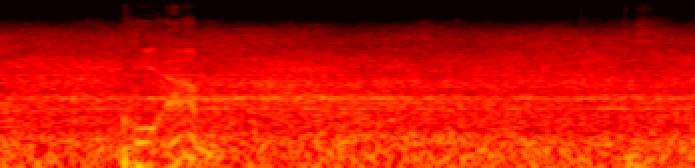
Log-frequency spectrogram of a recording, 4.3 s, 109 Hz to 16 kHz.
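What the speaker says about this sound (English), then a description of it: "Japan Airlines, flight 66, coming in from Tokyo to Rita, the 787-8 Dreamliner" A Japan Airlines Boeing 787-8 Dreamliner arriving from Tokyo at San Diego airport, its engines giving a loud, steady roar that fills the whole stretch, with a brief voice near the start.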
